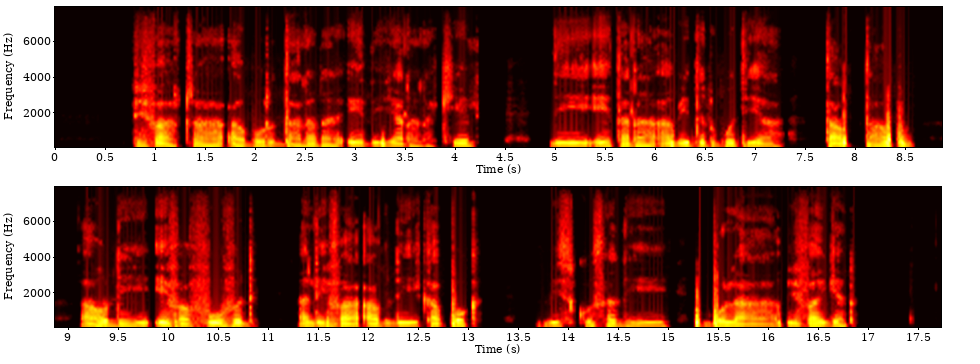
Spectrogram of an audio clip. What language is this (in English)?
Malagasy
